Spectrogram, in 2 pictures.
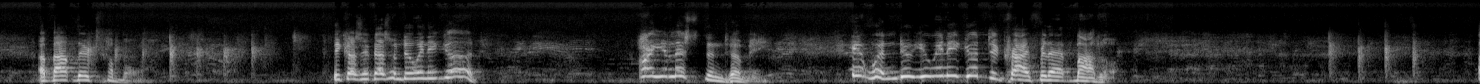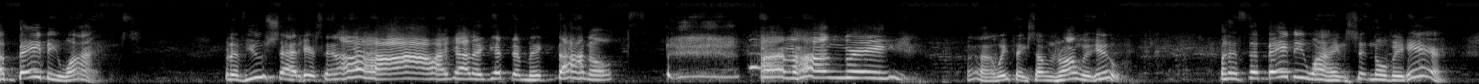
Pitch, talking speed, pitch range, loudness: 265 Hz, 115 wpm, 215-320 Hz, -17 LUFS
